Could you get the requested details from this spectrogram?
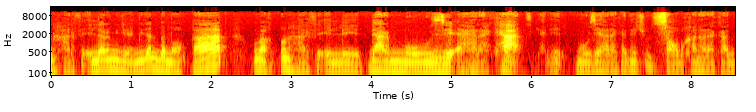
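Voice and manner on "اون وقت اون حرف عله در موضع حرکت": ordinary talk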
